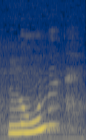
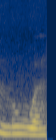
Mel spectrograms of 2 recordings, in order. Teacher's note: E também temos a queda do N, que trata-se de uma mudança de maior complexibilidade devido ao fenômeno de nasalização das vogais. Em suma, o N, sempre que após uma vogal nasalada, desaparece. E aí, como exemplo, nós temos a palavra luna, que passa a ser, como ele perdeu na nasalização perde o N, então passará a ser lua.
